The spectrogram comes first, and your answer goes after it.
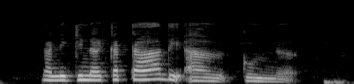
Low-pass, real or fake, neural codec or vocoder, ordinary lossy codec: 7.2 kHz; real; none; Opus, 64 kbps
